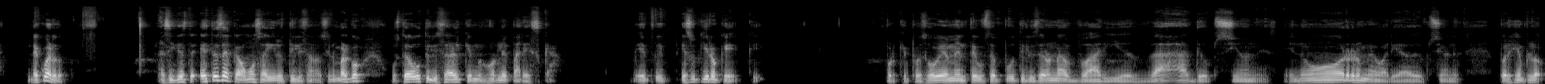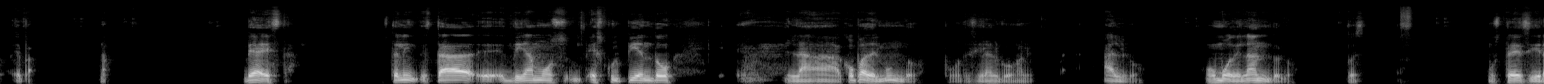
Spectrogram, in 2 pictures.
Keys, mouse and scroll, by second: 4.0 click, 9.2 click, 10.5 click, 12.1 click, 13.1 click, 13.8 click, 14.8 click, 15.8 click, 16.1 click, 16.7 click, 17.2 click, 18.0 click, 19.0-21.2 middle drag, 21.4 scroll down 2, 21.8 click, 25.4 scroll up 2, 27.8 click, 29.4 click, 30.3 click.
